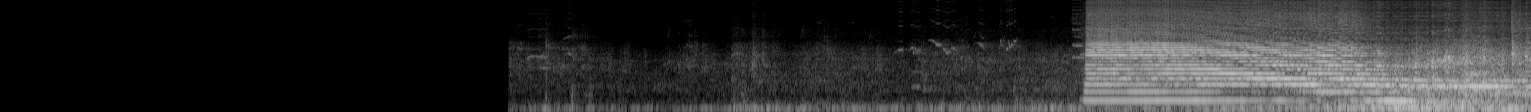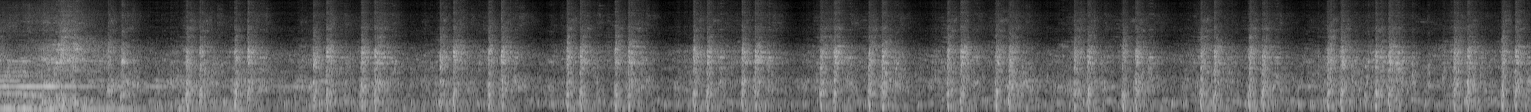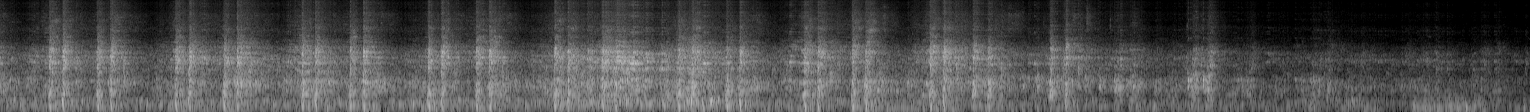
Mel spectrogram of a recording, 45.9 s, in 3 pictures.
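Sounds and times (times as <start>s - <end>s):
train wheels clattering over rail joints: 5.1s - 10.2s, 14.2s - 45.9s
locomotive horn: 10.8s - 17.2s.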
